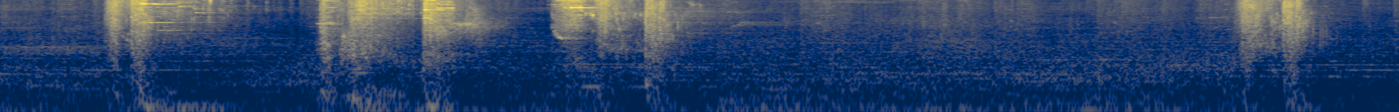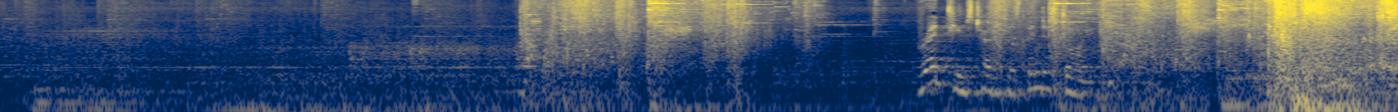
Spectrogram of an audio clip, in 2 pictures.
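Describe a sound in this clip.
Game characters clash in combat with sharp hits.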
